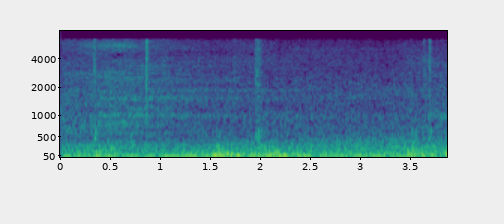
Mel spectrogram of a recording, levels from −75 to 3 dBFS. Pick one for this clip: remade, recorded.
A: recorded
